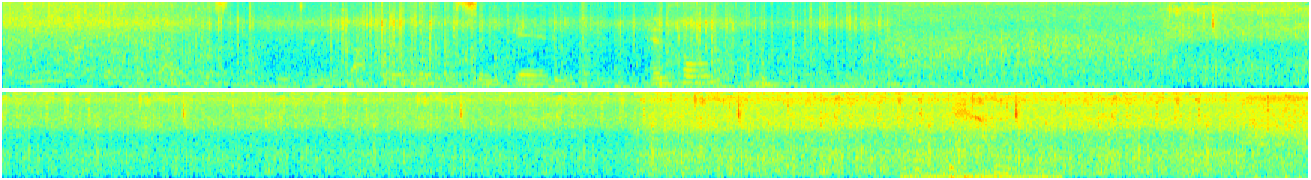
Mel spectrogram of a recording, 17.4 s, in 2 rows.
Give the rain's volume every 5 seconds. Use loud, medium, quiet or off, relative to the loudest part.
medium, medium, loud, loud.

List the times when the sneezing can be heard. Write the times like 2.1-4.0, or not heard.
14.7-15.8.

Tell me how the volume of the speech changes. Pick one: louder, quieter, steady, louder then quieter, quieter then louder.
louder.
